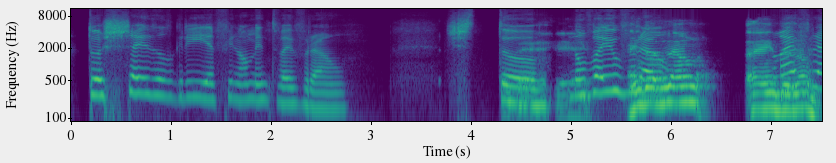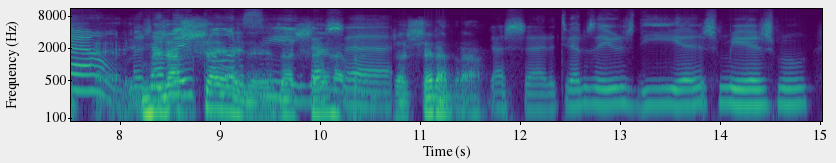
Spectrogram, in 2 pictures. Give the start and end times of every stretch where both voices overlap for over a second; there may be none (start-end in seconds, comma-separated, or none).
4.3-6.2, 7.0-10.8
